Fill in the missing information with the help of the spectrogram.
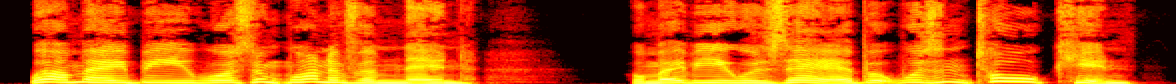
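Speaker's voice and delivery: high, loud, uneducated witness voice; confused witness. A narrator's reading. Witness revising her story for the lawyer, confused.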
